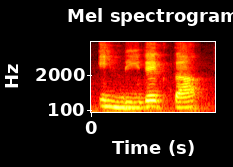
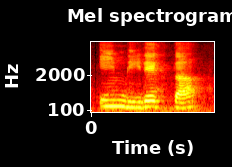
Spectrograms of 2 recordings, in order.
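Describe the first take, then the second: No difference in how they are said.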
